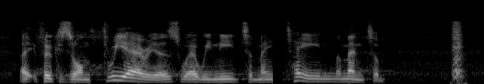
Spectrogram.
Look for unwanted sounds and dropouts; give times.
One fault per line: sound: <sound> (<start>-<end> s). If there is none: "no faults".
sound: dropout (2.7-2.8 s)
sound: squeak (4.5-4.7 s)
